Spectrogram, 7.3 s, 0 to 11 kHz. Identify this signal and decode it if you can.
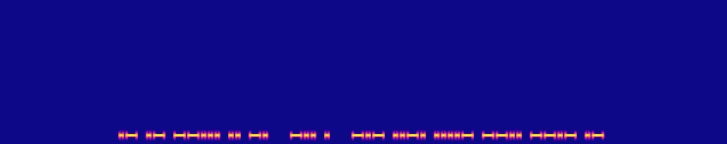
Morse code, heard as a keyed tone, about 36 wpm, 700 Hz. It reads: AA7IN DE KF4ZQA
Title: USA Callsign DE Callsign 35wpm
